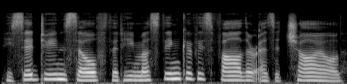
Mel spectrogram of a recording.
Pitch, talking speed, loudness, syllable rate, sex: 200 Hz, 240 wpm, -16 LUFS, 4.8 syllables/s, female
